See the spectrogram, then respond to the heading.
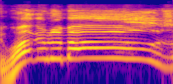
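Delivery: mock shrill, high, loud shout. Retelling how restaurant staff shout a greeting when the speaker walks in. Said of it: "they shout at me".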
